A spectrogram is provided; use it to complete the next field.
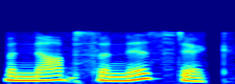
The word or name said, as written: monopsonistic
